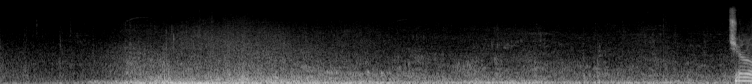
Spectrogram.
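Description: A waterfall roars nearby.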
